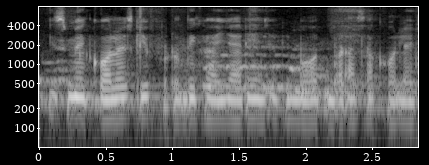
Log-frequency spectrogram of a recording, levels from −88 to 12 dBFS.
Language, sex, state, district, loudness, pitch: Hindi, male, Bihar, West Champaran, -18 LUFS, 255 Hz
